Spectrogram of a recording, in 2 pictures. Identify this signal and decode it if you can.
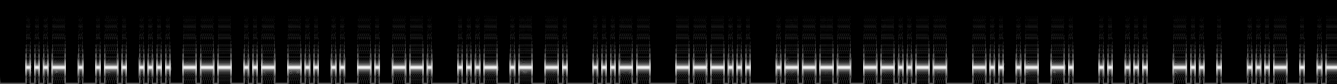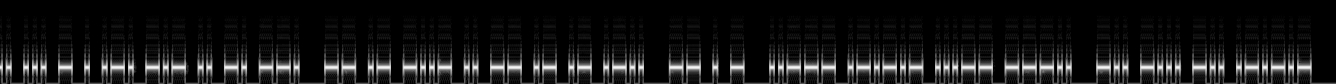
Morse code, heard as a keyed tone, about 27 wpm, 800 Hz. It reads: VERHOUDING VAN 3 : 1, DAN IS DE VERSTERKING MAXIMAAL MET 2.38 DBD.
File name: HOLLANDAIS texte clair 1 vitesse 26 mots minute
